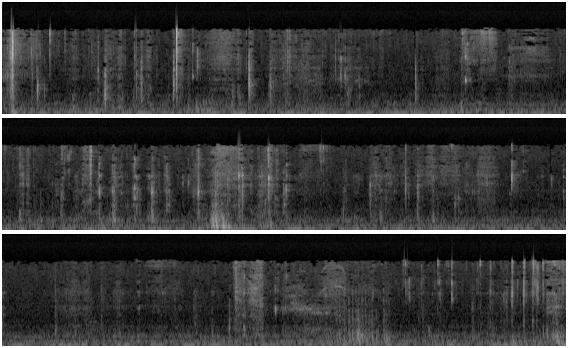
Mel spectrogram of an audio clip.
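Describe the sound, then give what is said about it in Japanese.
Chewing and eating cake: many soft, irregular mouth and bite sounds, faint and quiet throughout, with no talk. “今ケーキ食べてます。”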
